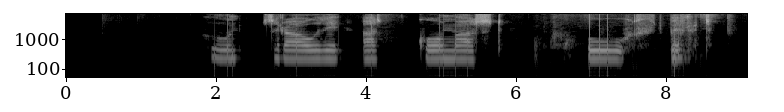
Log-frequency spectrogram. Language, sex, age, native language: Icelandic, male, 6, Icelandic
